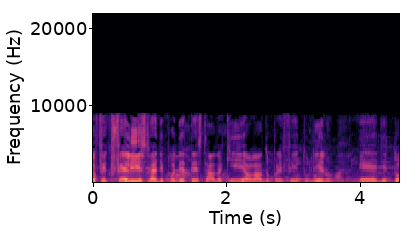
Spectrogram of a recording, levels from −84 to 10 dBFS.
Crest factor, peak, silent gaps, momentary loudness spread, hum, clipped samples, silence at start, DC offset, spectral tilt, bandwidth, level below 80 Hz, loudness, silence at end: 20 dB; -4 dBFS; none; 14 LU; none; under 0.1%; 0 s; under 0.1%; -5 dB/octave; 9.4 kHz; -56 dBFS; -24 LUFS; 0 s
